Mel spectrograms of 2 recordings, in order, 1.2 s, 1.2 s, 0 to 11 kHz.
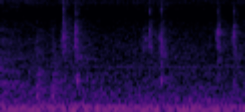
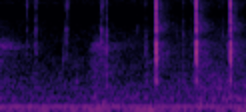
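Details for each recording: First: Xbox One Halo 5 controller after d-pad repair (bending the metal piece under the pad): crisp, separate clicks over quiet room hum; the bottom d-pad click that was missing before is back, and all buttons work. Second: Xbox One Halo 5 controller d-pad: the down button gives several soft, dull ticks without snap, then three sharp crisp clicks from a good button for comparison. The down direction is weak and not clicky before teardown; a worn or bent contact is suspected.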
